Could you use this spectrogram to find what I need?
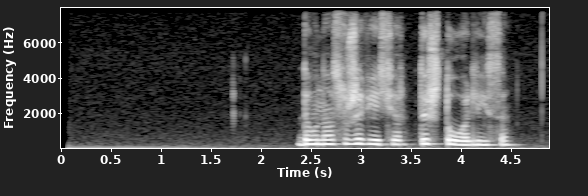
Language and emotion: Russian, neutral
